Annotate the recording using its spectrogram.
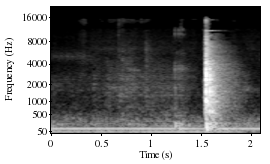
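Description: A single sharp clack about one and a half seconds in: a thin metal pointer being put down on a hard tabletop. A faint steady low hum sits underneath.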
